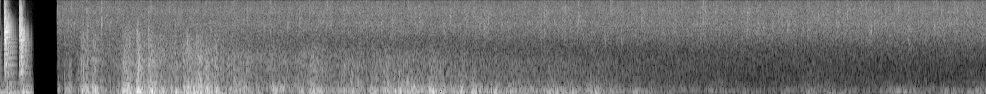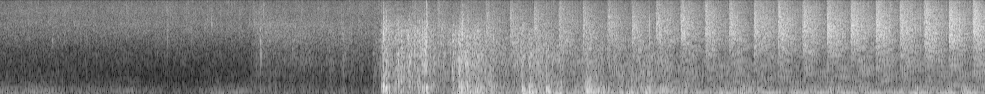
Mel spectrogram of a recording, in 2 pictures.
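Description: Thunderstorm recording used as a track intro: a rumble of thunder over steady rain, loudest in the first couple of seconds and dying away to a quieter hiss of rain. About fourteen seconds in, loud electronic music with a fast, even pulsing beat cuts in.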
